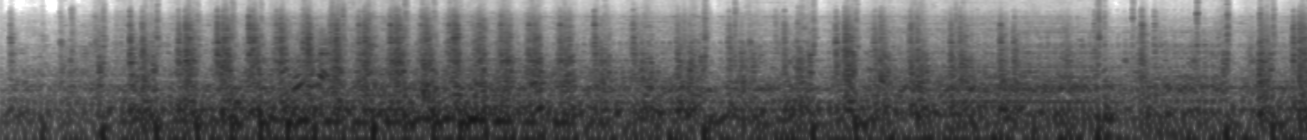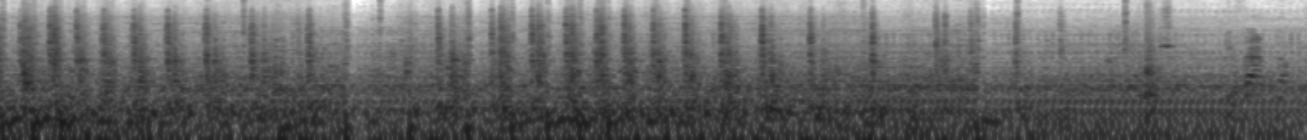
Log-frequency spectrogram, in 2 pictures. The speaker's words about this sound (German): Es ist nicht ganz einfach, einen Lanz Bulldog Traktor anzuschmeißen. Er muss mit einer Lampe vorgeglüht werden.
